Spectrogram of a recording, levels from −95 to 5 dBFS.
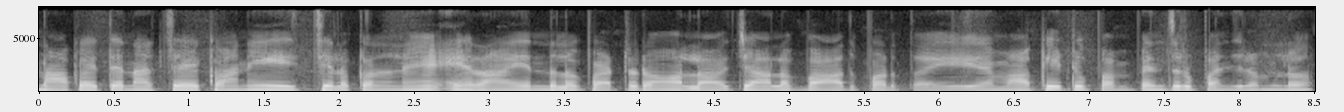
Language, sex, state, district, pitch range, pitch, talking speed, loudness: Telugu, female, Andhra Pradesh, Manyam, 175-185 Hz, 180 Hz, 115 wpm, -15 LUFS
